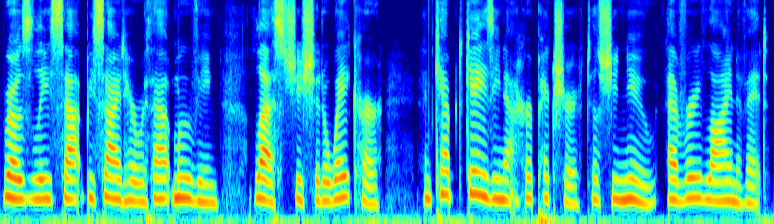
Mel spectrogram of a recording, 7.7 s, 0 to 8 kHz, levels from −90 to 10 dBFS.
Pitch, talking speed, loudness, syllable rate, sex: 225 Hz, 185 wpm, -18 LUFS, 5.5 syllables/s, female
